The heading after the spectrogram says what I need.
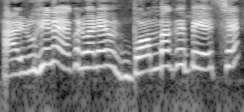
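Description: Very high-pitched woman from West Bengal, home vlogger, chatty baby-talk mom, courtyard, lapel mic. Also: a little fast, over a noisy crowd. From West Bengal, India. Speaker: vlogger, mother. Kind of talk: casual vlog narration. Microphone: wireless lapel mic.

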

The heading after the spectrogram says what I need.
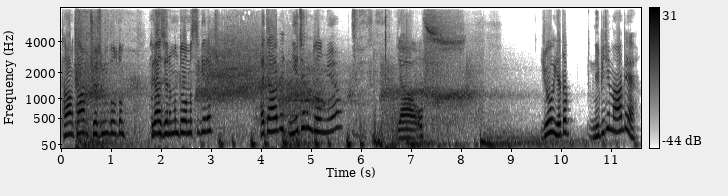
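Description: A young man talks through a video game at his desk microphone, excitable and quick to shout at enemies. His pitch jumps around a lot. Clear game noise sits behind his voice. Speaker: gaming YouTuber. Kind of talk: casual let's-play commentary.

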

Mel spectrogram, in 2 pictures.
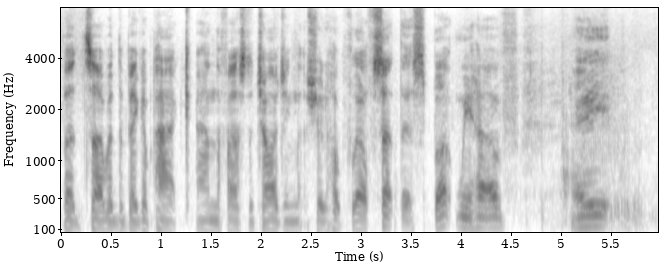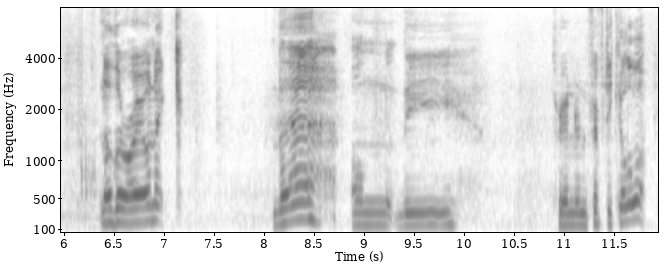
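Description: A man gives casual running commentary on an electric car road trip, thinking aloud with fillers in a mid-range voice that moves a little slowly. A camera records him in and around his car at a parking lot.

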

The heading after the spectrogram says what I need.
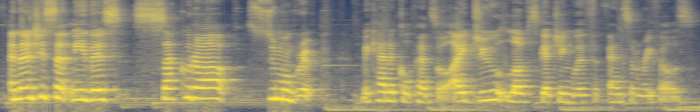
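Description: A woman's voice: a little high, steady tone, moderate pace, roomy sound, faint music behind. Chatty, emotional woman vlogger. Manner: rambling, chatty, laughs often. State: tearful, emotional. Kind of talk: casual unboxing chat.

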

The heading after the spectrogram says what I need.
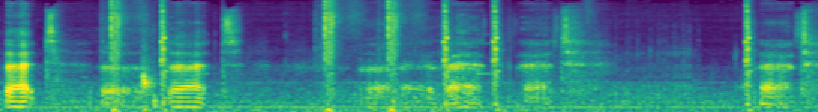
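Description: A man's voice: mid-range voice, drawn-out words, vocal fry, loud music behind the voice. A young man giving jokey let's-play commentary, exclaiming and talking back to the game's characters. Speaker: gaming YouTuber.

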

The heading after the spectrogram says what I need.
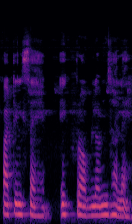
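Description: A woman's voice: low voice, level tone, a little fast, mellow, slight background noise, lightly acted. A woman reading the part of a worried middle-aged family elder who speaks hesitantly and pleads.

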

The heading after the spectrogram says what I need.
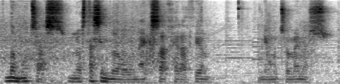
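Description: A man's voice: on the low side, fairly even intonation, a little fast, over music. A man with a Spanish accent from Spain, casually commenting a game on a live stream and answering his chat. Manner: chatty, answers chat, muses aloud. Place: home room with a chair.

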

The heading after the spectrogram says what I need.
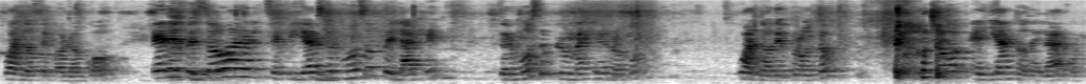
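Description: A woman with a Mexican accent, a student telling a children's story with lively, giggly energy. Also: on the high side, unhurried. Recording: echoey room, far from mic, noisy.

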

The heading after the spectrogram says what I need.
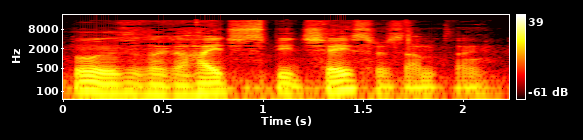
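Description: A man filming a rambling, spiritual vlog from his car at a drive-through, talking to himself with bursts of excitement. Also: sits low, fairly quick, vocal fry, slight background noise. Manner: spiritual, excitable, talks to himself while driving. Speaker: vlogger. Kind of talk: rambling self-filmed vlog. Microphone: phone held in a car.

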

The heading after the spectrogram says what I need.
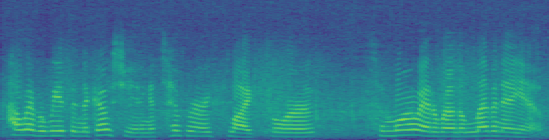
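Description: A woman's voice: high-pitched, steady tone, fairly quick, natural voice. A woman playing a polite airline desk clerk. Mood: apologetic. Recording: dull 1980s film soundtrack with noise.

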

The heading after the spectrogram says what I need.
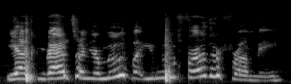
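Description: A woman's voice: high-pitched, sing-song, normal speed, background noise. A woman hosting a live-streamed sale, chatting with viewers and repeating every price twice. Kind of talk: live-streamed sales pitch.

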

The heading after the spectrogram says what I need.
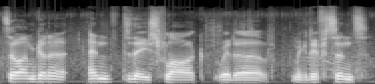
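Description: A man's voice: medium pitch, steady tone, moderate pace. A man from Belgium filming a casual road-trip vlog, laughing and chatting loosely with his friends. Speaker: vlogger. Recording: noisy outdoor camera audio.

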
